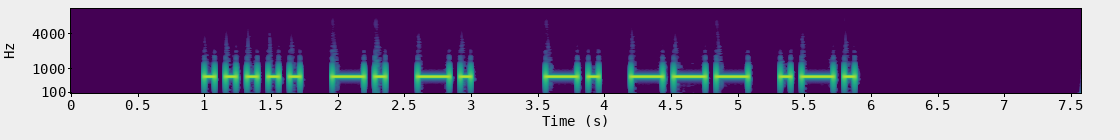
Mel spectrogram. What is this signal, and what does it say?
Morse code, heard as a keyed tone, about 16 wpm, 700 Hz. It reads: 5NN NOR
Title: Ontario QSO Party Exchange 15wpm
